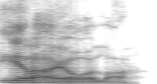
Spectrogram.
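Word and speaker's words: Iraola: No, it's Iola. Andoniola. Areola is nipples. It's two different things. Love a nipple. How do you say anonyola? E like you get me? He's from the Basque region.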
